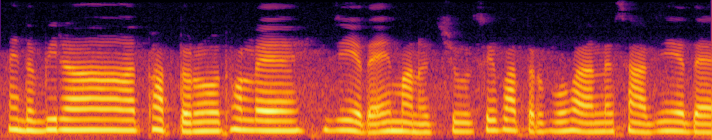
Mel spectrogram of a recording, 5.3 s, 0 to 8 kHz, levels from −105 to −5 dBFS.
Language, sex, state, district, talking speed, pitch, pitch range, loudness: Chakma, female, Tripura, Dhalai, 170 wpm, 205 Hz, 190-220 Hz, -14 LUFS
